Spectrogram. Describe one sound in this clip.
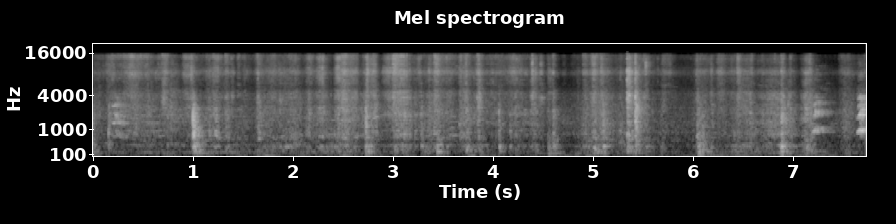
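Cardboard flaps thump as they are pressed into place.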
